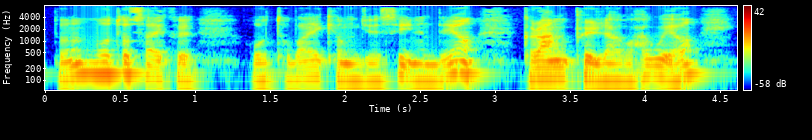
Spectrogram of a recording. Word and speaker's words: Grand Prix: 그랑프리라고 하고요. 이 단어의 어원은 불어에서 왔습니다. 그래서 뒤에 있는 D나 X 발음을 안 하고 불어식으로 발음을 하는데 불어의 의미 자체도 Great Prize, 그래서 커다란 상, 대상이란 의미가 되겠습니다.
